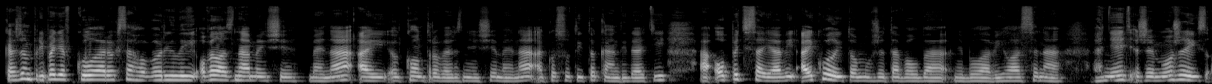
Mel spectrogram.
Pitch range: 165-205 Hz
